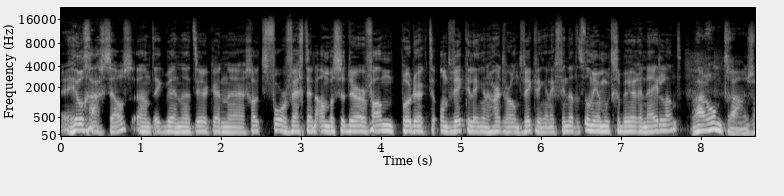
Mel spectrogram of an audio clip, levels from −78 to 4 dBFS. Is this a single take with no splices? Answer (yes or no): no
